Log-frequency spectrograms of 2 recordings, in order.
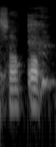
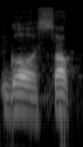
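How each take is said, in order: First: The word starts with an s sound. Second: The word starts with a g sound. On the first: A small child is mispronouncing the word. The speaker calls it wrong. "Dede bukan sokok" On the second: The word is pronounced correctly. The speaker calls it right.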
